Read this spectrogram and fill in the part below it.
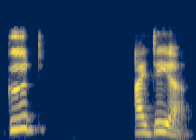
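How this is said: There is a pause after the first word. The speaker calls it wrong. "try not to stop after good. It's not good idea"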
